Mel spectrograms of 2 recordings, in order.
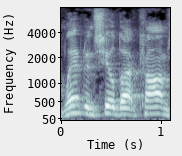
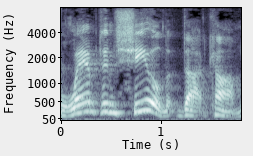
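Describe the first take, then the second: First: Said in the usual way. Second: Slow web address, each word spaced; slow, deliberate. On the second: Shown as a demonstration. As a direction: draw it out so it sticks.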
